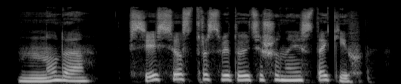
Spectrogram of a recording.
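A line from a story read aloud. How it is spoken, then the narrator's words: Grim smirk. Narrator (Russian): мрачно усмехнулся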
